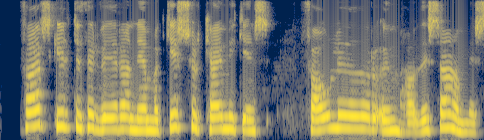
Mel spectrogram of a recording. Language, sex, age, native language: Icelandic, female, 40-49, Icelandic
